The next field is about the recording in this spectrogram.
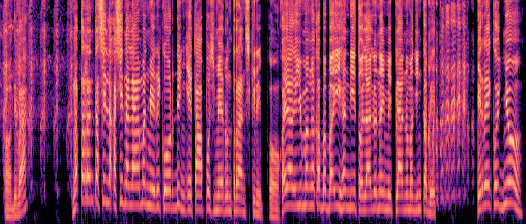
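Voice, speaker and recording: Bawdy Filipino comedian with a high voice. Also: male voice, sing-song, fairly quick, sharp tone. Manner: bawdy, laughing, talks straight to the women in the crowd. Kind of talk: stand-up comedy monologue.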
